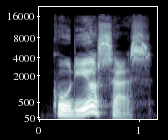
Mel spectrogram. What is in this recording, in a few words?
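"CURIOSAS", Spanish; mekanta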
